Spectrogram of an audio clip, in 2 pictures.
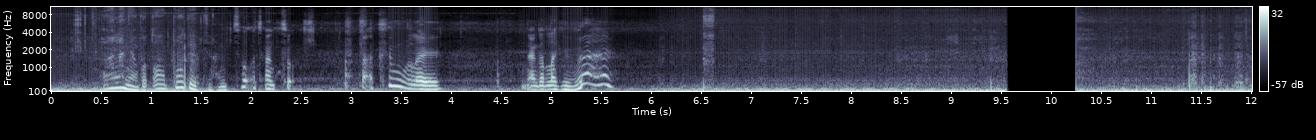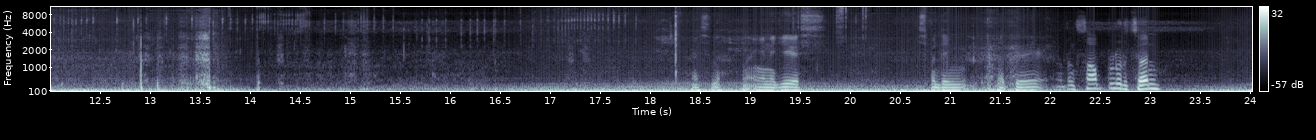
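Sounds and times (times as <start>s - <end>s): fishing reel clicks and rustles: 11.7s - 18.4s.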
